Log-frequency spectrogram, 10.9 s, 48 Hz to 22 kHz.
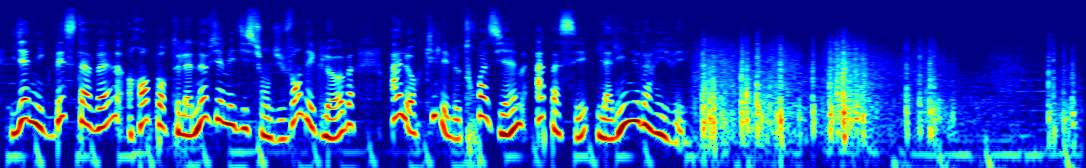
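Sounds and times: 
speech: 0:00.1 - 0:07.2
fireworks crackling and popping in the sky: 0:07.0 - 0:10.8.

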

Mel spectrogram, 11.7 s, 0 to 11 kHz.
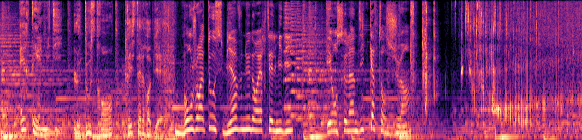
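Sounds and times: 
speech: 0:00.6 - 0:08.4
drink can cracking open: 0:08.2 - 0:11.6
fizzy liquid pouring: 0:09.1 - 0:11.6.

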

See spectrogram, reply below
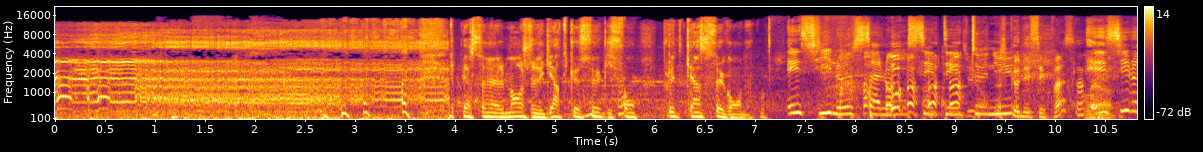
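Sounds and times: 
long-crowing rooster crowing: 0:00.0 - 0:03.9
low rumbling background: 0:00.0 - 0:04.0
laughter: 0:02.6 - 0:06.0, 0:07.5 - 0:10.8
speech: 0:04.1 - 0:10.8.

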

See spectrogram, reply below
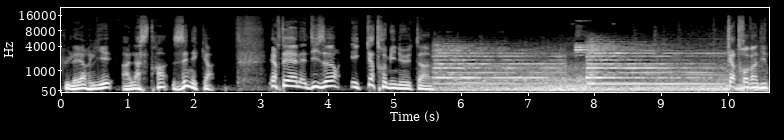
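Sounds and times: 
speech: 0:00.1 - 0:05.8, 0:10.0 - 0:10.6
heavy cathedral bells tolling: 0:05.5 - 0:10.6.

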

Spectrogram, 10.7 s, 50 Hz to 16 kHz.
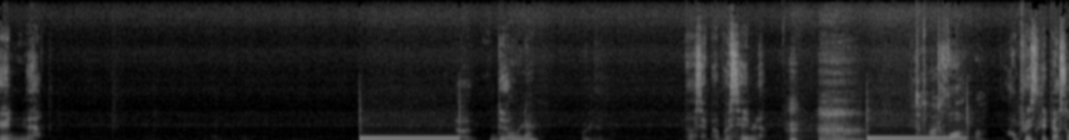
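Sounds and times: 
speech: 0:00.0 - 0:00.5, 0:05.0 - 0:06.0, 0:06.9 - 0:08.1, 0:09.3 - 0:10.6
telephone ringing tone from an outgoing call to a home: 0:03.6 - 0:04.6, 0:08.7 - 0:09.7.

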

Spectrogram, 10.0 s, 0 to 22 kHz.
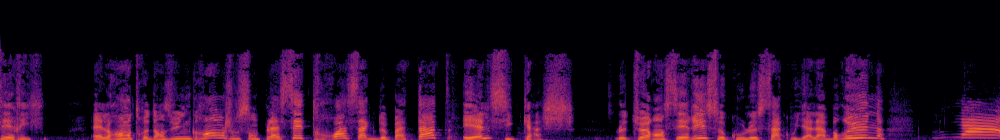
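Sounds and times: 
speech: 0:00.0 - 0:09.0
person imitating a cat meowing: 0:09.4 - 0:09.9.

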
